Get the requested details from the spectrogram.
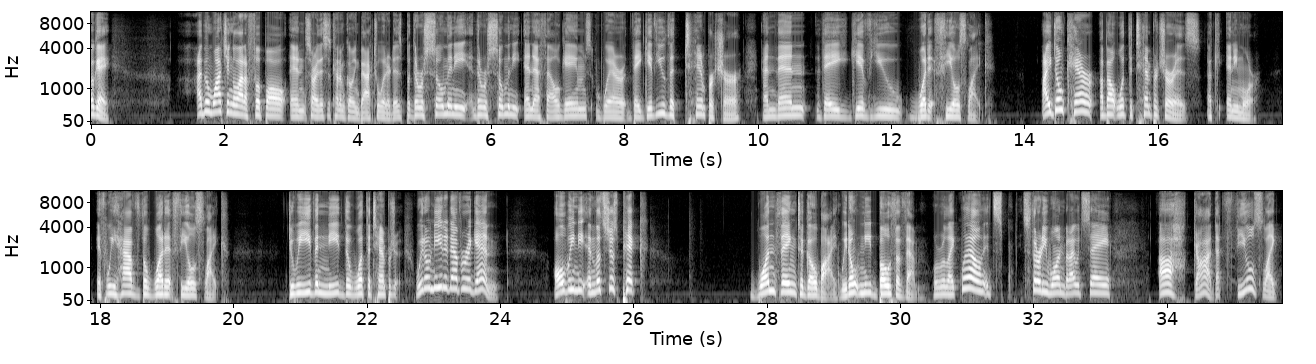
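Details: Male comedian's real stuttering while speaking on his own podcast; stuttering.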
